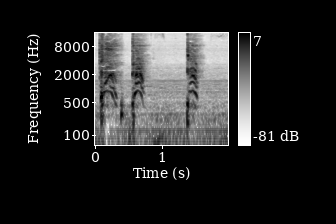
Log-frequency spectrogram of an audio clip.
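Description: Three harsh coughs from a person with a returning cold, close up, two quick ones in a row then a third after a short pause, with nothing else in between.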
